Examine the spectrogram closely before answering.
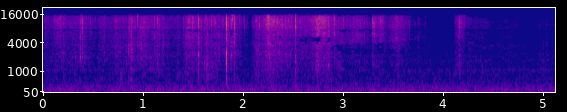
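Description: Clear plastic poly bag crinkling and crackling as a pair of jeans is pulled out of it. The crinkling is busiest for the first three seconds and thins out near the end.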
